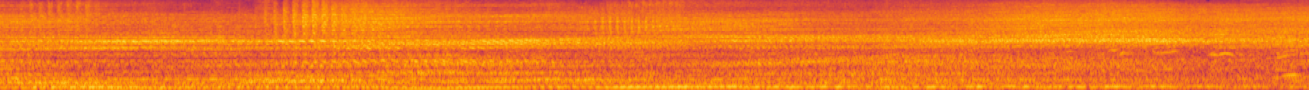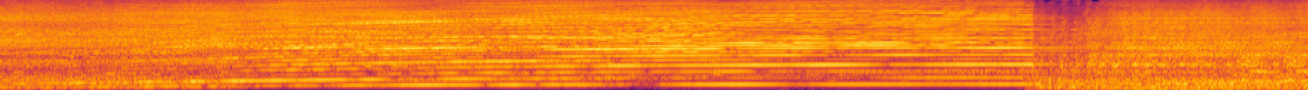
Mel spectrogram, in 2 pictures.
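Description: An engine-like revving sound on the edited soundtrack. From about six seconds in it climbs in pitch and levels off into a steady high tone, then cuts off abruptly just before the end.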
